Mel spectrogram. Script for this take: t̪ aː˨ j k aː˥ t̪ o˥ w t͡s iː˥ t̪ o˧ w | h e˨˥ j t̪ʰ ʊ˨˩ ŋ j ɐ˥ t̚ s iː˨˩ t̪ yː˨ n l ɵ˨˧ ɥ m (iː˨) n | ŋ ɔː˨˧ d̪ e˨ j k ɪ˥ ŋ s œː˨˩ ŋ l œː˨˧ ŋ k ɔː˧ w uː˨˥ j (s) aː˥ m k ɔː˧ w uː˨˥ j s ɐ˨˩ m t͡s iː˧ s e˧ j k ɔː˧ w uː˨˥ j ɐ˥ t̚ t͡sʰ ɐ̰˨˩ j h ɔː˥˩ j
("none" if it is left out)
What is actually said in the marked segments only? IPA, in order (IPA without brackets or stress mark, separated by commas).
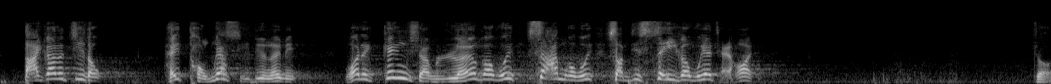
iː˨, s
